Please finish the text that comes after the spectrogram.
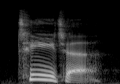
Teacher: The schwa sound is on the R sound at the end of the word, teacher.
